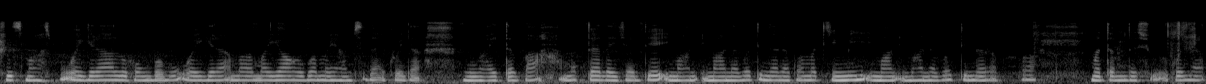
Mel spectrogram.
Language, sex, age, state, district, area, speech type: Manipuri, female, 30-45, Manipur, Bishnupur, rural, spontaneous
